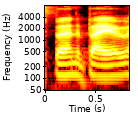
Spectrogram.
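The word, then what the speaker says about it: Bernabéu: Mark says the British just refuse to pronounce things properly. Bernabeu, Nou Camp, Antoine Griezmann. It's Bernabeu, and I did it in the last letter that I did.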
